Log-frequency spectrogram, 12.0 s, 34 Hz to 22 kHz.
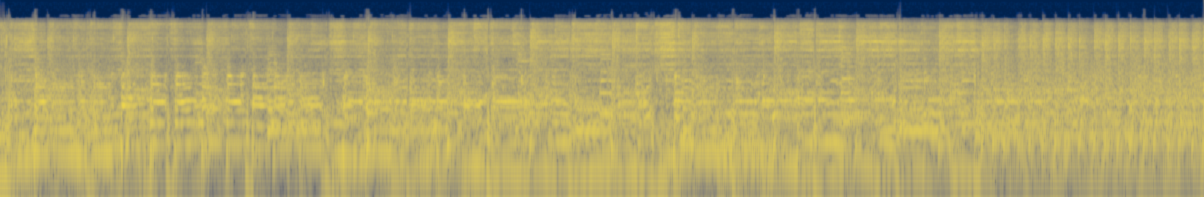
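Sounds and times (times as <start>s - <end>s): electric guitar melodic lines: 0.0s - 12.0s
rockabilly band playing: 0.0s - 12.0s.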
